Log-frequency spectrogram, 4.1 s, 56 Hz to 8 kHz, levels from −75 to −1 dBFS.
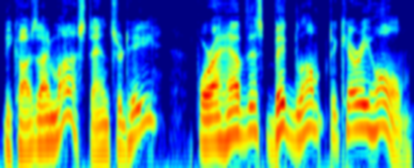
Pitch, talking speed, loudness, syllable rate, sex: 145 Hz, 205 wpm, -18 LUFS, 5.2 syllables/s, male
